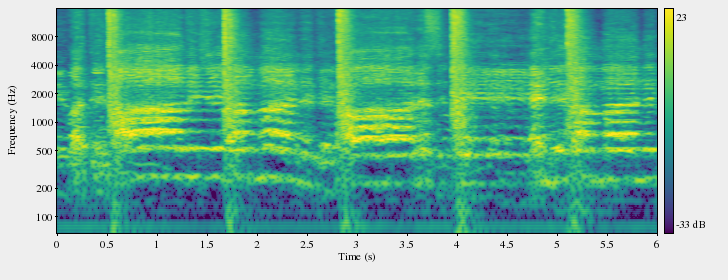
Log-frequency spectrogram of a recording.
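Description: Men chanting a Shia noha together, punctuated five times by the sharp slap of many hands striking bare chests in unison (matam), a little over a second apart.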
